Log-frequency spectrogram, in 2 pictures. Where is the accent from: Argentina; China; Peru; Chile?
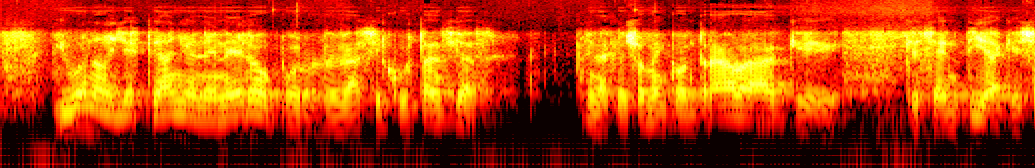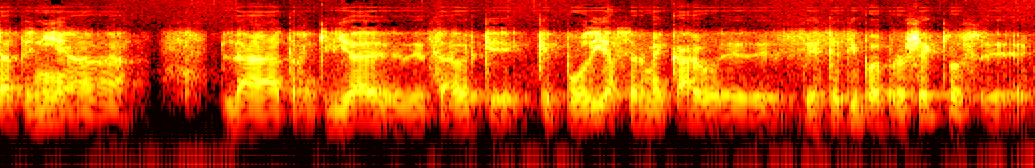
Argentina; Santa Rosa, La Pampa; yo soy de acá, de Santa Rosa. Hice mi formación como joven, niño, adolescente, jugando al básquet en Estudiantes.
